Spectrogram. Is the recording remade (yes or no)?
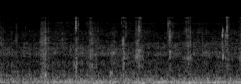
no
